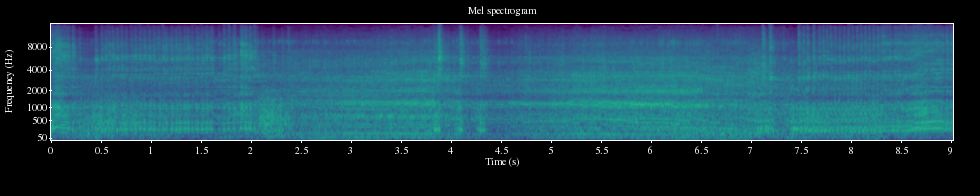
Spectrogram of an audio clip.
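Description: Yamaha YZ125's two-stroke single-cylinder engine running under the rider's throttle, its pitch rising and falling as he rides, with a brief drop in level a little after four seconds in as the throttle closes and reopens.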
